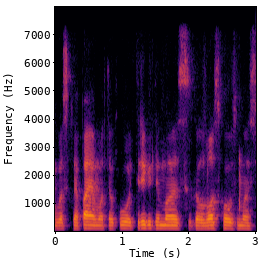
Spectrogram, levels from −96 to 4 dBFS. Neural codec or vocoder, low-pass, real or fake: none; 7.2 kHz; real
